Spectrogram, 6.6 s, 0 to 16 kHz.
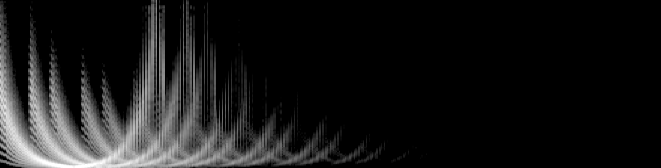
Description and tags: Diversion Squelch 1
Pretty self explanatory, a classic psy squelch :)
